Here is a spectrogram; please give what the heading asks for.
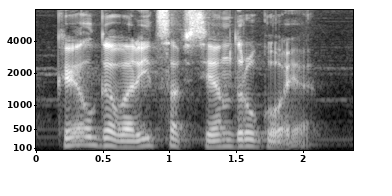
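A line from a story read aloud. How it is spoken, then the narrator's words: Even-voiced reply. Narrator (Russian): ровным голосом ответил Дипна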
